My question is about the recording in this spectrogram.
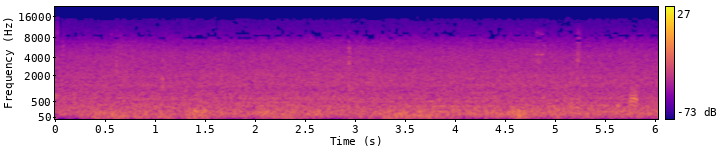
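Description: Steady, faint outdoor ambience of a golf course: an even background hiss with no distinct sounds standing out.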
